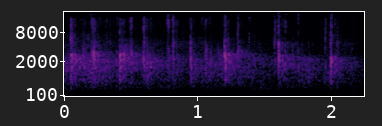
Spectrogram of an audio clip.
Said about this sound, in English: Let's give the Lord a clap of praise.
